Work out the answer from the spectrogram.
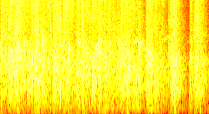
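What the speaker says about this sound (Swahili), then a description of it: "Audience wetu pia wa studio, wapi makofi yenu?" Loud, dense applause from a studio audience at a Kenyan talk show, steady clapping filling the whole stretch with no voices over it.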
